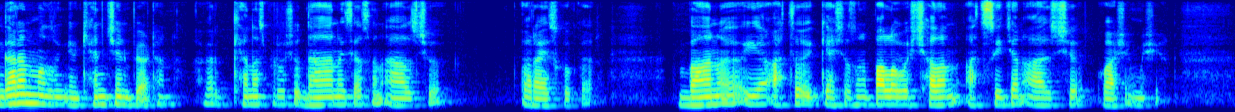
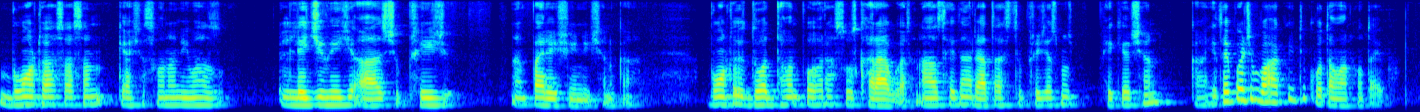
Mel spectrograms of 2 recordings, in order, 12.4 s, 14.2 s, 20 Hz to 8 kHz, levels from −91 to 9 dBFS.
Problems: none marked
